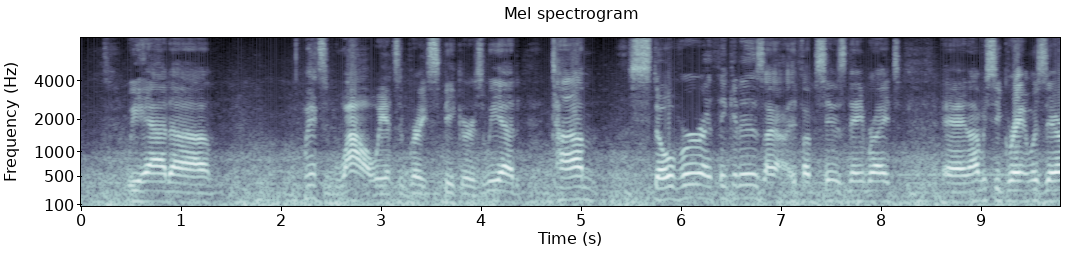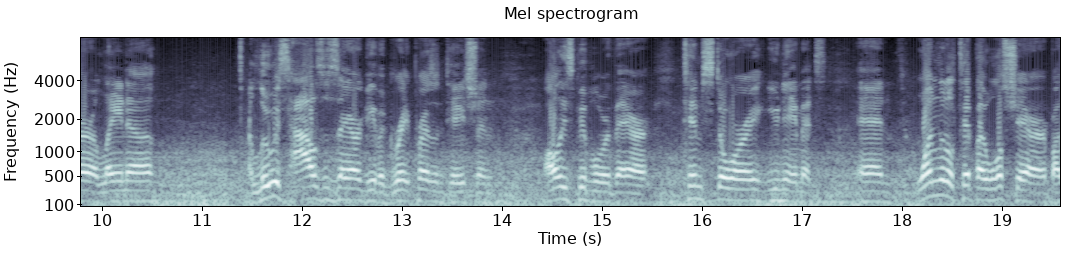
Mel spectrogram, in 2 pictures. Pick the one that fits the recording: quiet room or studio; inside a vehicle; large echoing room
inside a vehicle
